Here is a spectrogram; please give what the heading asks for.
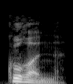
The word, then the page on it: couronne: French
